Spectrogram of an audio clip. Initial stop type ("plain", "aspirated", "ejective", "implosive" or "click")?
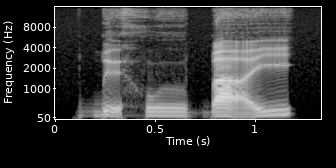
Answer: implosive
